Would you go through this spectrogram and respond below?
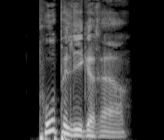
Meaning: inflection of popelig: 1. strong/mixed nominative masculine singular comparative degree 2. strong genitive/dative feminine singular comparative degree 3. strong genitive plural comparative degree
- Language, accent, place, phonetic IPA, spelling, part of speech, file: German, Germany, Berlin, [ˈpoːpəlɪɡəʁɐ], popeligerer, adjective, De-popeligerer.ogg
